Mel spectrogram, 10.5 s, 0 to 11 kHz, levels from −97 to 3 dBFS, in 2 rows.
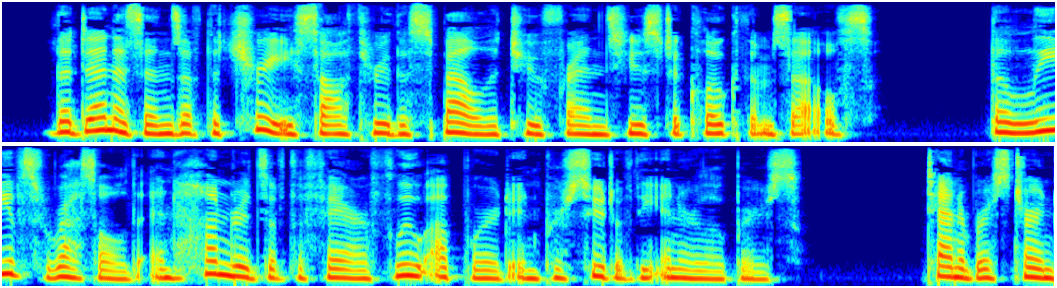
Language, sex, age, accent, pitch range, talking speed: English, female, 20-39, American, 200-240 Hz, 190 wpm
